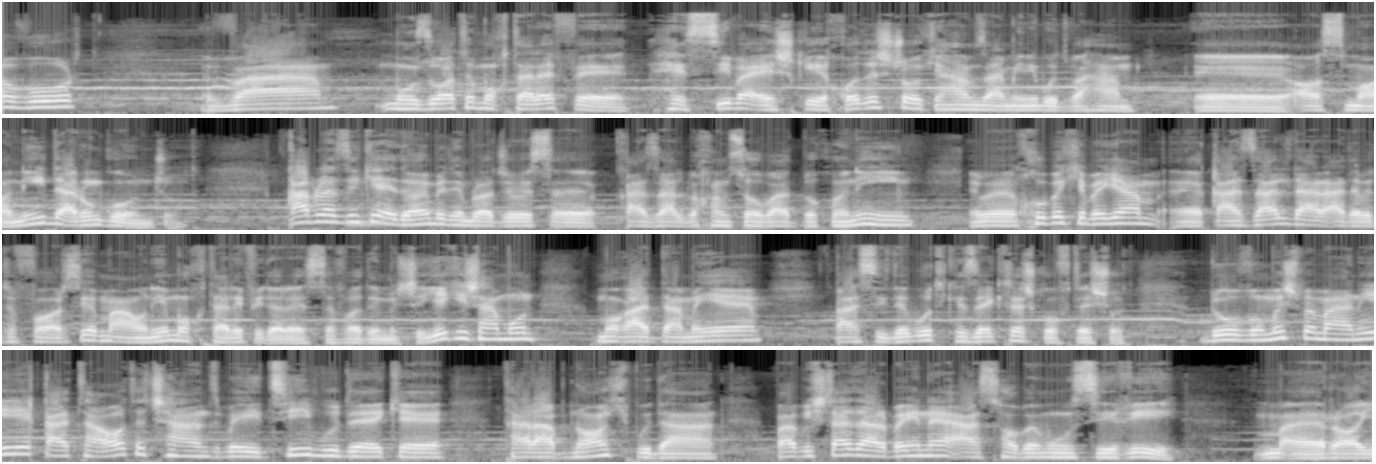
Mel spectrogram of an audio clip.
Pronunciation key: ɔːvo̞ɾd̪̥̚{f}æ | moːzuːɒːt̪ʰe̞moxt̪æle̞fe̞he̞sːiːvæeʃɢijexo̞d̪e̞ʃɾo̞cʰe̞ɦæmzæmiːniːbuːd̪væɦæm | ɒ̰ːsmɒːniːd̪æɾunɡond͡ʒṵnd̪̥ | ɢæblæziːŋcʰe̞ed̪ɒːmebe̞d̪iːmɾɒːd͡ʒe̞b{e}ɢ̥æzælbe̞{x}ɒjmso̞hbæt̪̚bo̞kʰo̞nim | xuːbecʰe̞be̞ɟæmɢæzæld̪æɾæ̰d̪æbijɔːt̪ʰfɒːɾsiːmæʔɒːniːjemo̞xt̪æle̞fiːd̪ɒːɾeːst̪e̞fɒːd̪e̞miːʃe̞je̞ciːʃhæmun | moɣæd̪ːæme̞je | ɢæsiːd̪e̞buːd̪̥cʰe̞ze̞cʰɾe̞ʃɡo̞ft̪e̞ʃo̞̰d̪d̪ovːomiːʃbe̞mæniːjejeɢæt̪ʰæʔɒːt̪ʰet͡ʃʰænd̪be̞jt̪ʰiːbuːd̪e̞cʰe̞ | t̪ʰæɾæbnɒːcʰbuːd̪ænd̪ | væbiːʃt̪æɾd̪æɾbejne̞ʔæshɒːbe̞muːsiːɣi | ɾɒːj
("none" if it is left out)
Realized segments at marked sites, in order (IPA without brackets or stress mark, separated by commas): v, e, x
